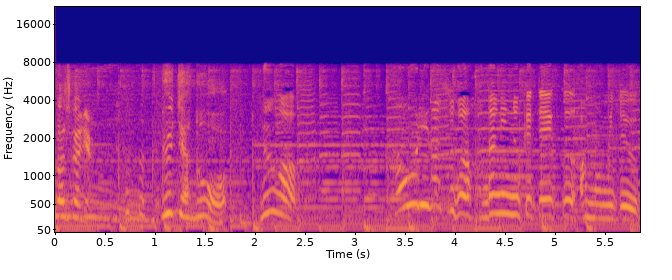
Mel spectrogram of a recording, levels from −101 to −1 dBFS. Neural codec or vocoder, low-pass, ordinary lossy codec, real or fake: none; none; none; real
